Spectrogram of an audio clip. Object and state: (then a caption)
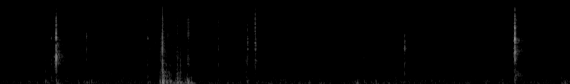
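Glycerin soap bar being shaved. A metal blade shaves slices from the top corner of a solid translucent purple glycerin soap bar held in hand. The result is a quiet run of sharp, bright, crisp clicks with an irregular rhythm, including a brief crunchy cluster, with each cut ending almost at once.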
